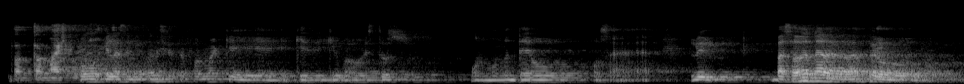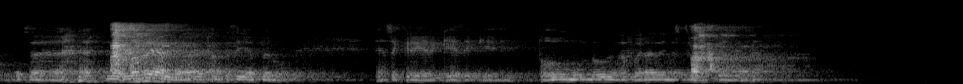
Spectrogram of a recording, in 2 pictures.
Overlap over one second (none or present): none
